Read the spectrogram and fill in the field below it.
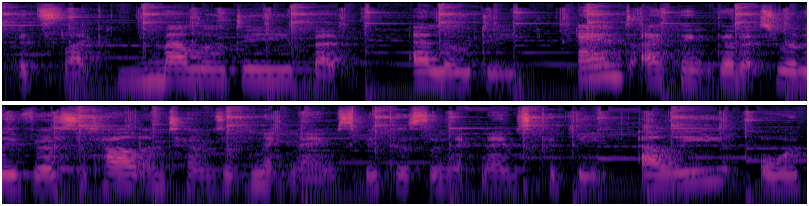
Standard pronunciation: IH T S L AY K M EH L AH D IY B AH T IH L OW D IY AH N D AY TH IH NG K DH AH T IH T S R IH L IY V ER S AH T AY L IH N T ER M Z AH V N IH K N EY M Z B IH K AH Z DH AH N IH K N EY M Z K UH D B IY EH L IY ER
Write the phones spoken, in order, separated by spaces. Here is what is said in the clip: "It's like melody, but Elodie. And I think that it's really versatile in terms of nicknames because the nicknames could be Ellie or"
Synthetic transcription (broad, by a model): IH T S L AY K M EH L AH D IY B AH T IH L OW D IY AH N AY TH IH NG K DH AH T IH T S R IH L IY V ER S AH T AY L IH N T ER M Z AH V N IH K N EY M Z B IH K AH Z DH AH N IH K N EY M Z K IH D B IY EH L IY ER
